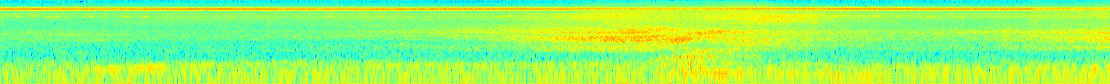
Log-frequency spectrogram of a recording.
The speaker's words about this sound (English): There's definitely a end of summer vibe to the streets. It almost feels like everyone's died. Except for the insane constant noise of cars going back and forth.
